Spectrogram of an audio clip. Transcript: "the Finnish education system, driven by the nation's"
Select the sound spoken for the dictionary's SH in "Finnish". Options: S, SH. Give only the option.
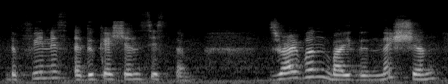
S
